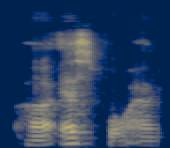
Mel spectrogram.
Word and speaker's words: Espoo: The second one was taken in a bakery, Halma Bakery in Espoo. Espoo is the way it's pronounced, which is outside of Helsinki, and that was at 6 o'clock in the morning.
